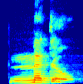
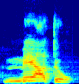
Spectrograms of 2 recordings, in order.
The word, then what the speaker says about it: meadow: Hand bread wrong bread meadow not meadow that's wrong search not search that's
